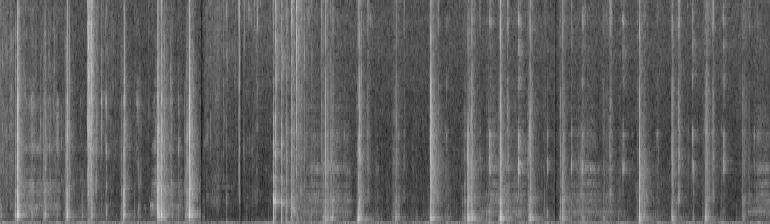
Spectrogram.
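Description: Close-miked chewing of edible clay: crisp crunches as the clay breaks between the teeth, in an even rhythm of about two chews a second.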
